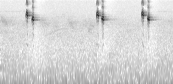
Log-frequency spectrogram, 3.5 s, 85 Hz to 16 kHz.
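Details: European goldfinch calling clearly: a bright, high two-note chirp, a higher note followed by a lower one, repeated three times at roughly 1.2-second intervals against near silence.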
